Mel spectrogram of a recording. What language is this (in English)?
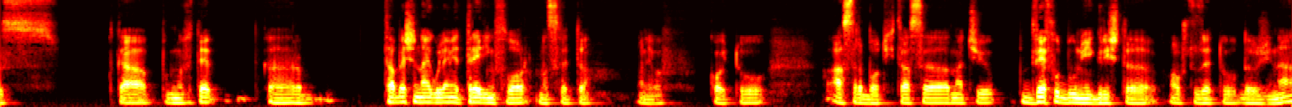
Bulgarian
